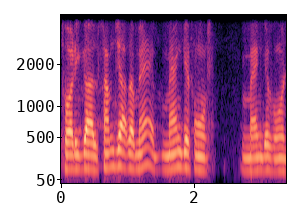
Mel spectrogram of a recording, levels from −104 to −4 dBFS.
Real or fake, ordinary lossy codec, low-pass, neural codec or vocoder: real; none; 3.6 kHz; none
